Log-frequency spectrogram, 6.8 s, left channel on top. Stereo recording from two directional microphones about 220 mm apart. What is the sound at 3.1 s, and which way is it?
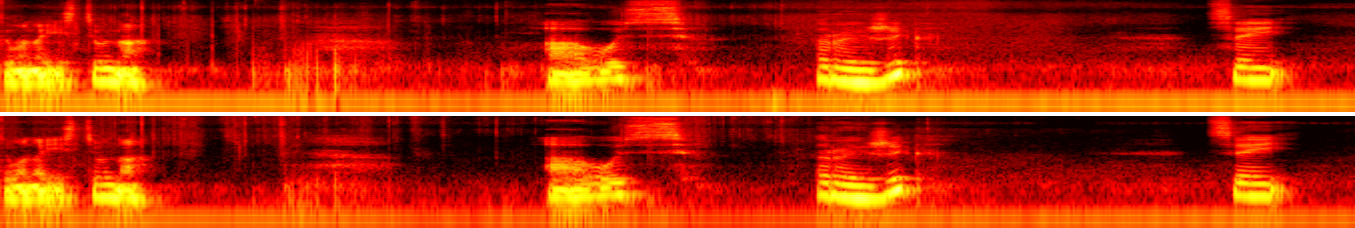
Speech, 40° left (ahead or behind).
